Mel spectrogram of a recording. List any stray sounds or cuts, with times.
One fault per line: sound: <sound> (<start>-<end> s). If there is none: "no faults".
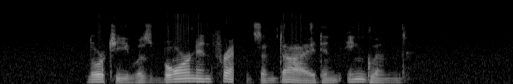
sound: dropout (2.3-2.5 s)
